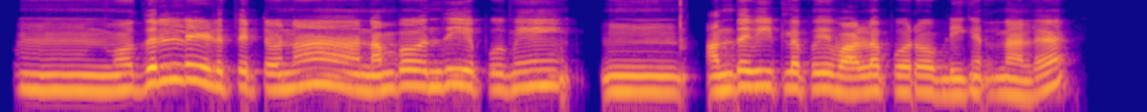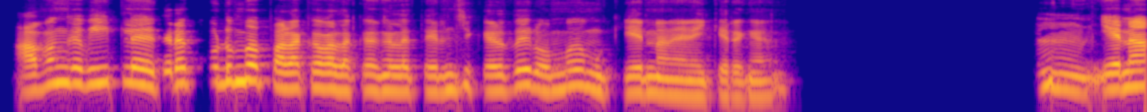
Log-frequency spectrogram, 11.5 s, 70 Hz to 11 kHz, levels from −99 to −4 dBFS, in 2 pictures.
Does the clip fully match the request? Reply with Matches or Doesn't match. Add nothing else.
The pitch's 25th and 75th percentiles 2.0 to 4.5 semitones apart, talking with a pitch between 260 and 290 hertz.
Doesn't match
